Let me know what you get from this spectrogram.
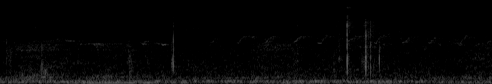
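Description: Faint birdsong: a bird repeating short chirping notes, several a second, mostly in the second half. A few sharp clicks come through, one about a third of the way in and two close together past the middle.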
